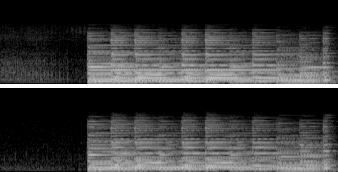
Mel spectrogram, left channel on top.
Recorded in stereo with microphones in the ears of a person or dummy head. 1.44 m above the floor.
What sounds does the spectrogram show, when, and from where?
0.9 s a piano: 10° left (ahead or behind), 0.7 m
